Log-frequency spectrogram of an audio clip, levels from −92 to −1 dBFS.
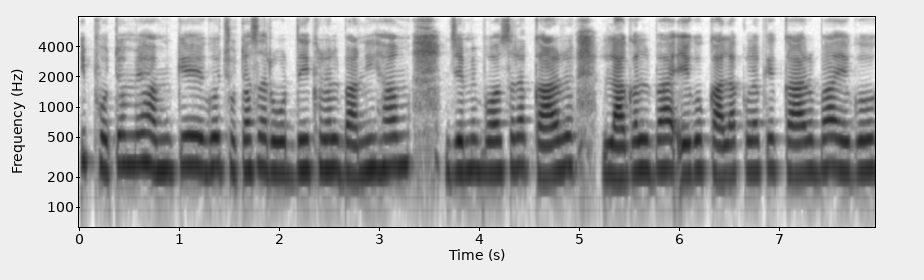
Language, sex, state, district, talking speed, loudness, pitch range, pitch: Bhojpuri, female, Uttar Pradesh, Gorakhpur, 195 wpm, -19 LUFS, 225-250 Hz, 235 Hz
